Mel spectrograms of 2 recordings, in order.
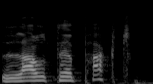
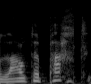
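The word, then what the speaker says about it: Lauterpacht: Hang his name is Hirsch lauterpact or lauterpart if you if you pronounce it in the in the original language was the most prominent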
